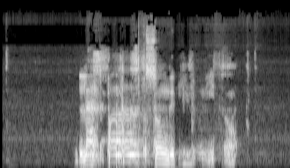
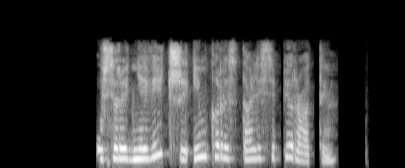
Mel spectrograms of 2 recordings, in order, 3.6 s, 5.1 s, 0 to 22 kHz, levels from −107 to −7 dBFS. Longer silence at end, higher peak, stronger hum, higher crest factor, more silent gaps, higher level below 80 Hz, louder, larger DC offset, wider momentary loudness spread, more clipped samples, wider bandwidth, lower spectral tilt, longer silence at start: second, 0.65 s vs 0.9 s; about the same, -2 dBFS vs -2 dBFS; neither; about the same, 16 dB vs 16 dB; second, none vs 3.93-3.98 s; first, -54 dBFS vs -64 dBFS; first, -14 LUFS vs -17 LUFS; neither; about the same, 16 LU vs 14 LU; neither; first, 14.5 kHz vs 8.2 kHz; about the same, -3.5 dB/octave vs -3 dB/octave; second, 0.95 s vs 1.2 s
